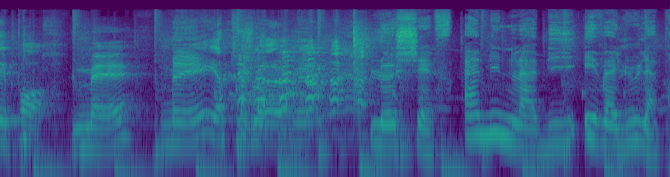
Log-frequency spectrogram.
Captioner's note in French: rires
